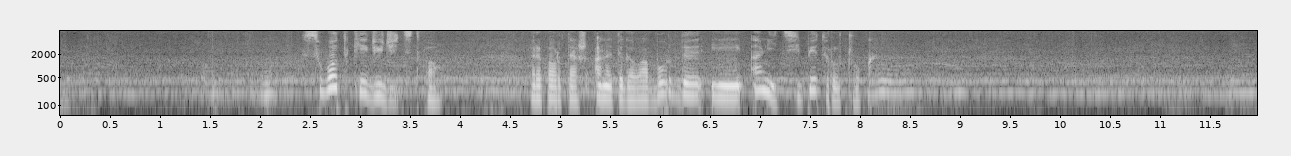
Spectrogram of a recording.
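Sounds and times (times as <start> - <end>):
bees buzzing: 0.0 - 11.9
speech: 2.0 - 3.9, 4.7 - 8.7.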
